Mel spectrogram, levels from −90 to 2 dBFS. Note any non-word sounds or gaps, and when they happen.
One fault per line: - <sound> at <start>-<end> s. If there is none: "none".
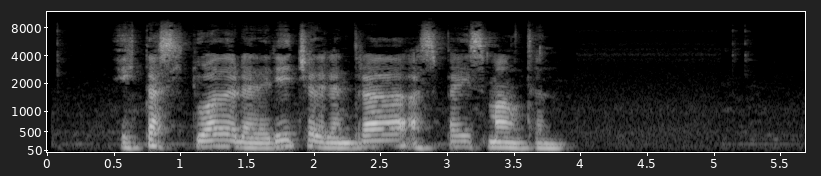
none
